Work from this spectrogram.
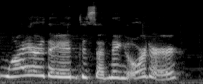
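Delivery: put-on yell. Retelling a reaction to a photo of stacked bookshelves: imitating own past yelling. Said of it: "I don't know why you're yelling".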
